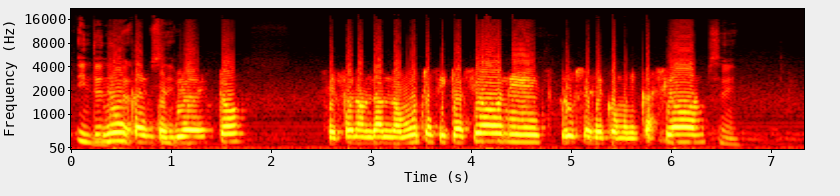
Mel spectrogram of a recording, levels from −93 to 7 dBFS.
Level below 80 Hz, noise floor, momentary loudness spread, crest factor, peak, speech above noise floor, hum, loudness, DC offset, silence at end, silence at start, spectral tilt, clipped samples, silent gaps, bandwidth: -52 dBFS; -51 dBFS; 8 LU; 8 dB; -6 dBFS; 37 dB; none; -15 LUFS; under 0.1%; 0.7 s; 0.05 s; -5 dB/octave; under 0.1%; none; 14.5 kHz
